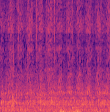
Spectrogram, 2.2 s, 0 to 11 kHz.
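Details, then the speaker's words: Duotts S26 e-bike rear hub: steady whirring hum with faint rhythmic scraping each turn; the rear bearing sits crooked and the axle seems bent; noise heard between the cassette sprockets and bearing. "Mais moi, c'est entre les pignons de changement, les cassettes de changement de vitesse et le roulement là que vous entendez là."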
